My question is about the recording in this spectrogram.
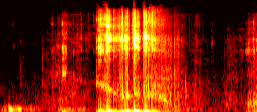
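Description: Someone crunches folded 'double' carnitas street taco flavored chips, which are pork-flavored: a dense burst of crisp bites and chewing, with fainter crunches before and after, and no talking.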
